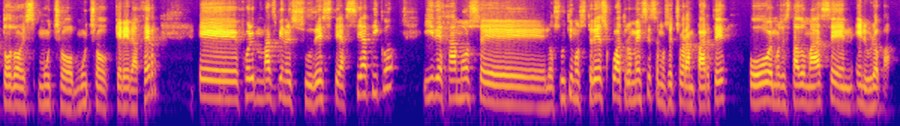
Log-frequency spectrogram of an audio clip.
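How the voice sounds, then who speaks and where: A man with an accent from Spain speaks in a voice a little higher than most men's. He is a guest in a casual interview and often hesitates, circling back to rephrase what he says. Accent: Spanish from Spain. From Barcelona area, Spain. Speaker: podcast guest.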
